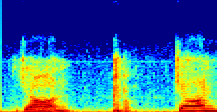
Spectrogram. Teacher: John là mình xuống giọng ở cái âm N cuối cùng, cái âm Y mình không có đọc.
